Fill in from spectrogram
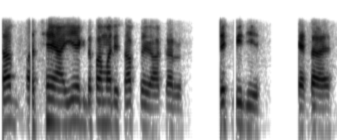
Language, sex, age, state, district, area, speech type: Urdu, male, 30-45, Uttar Pradesh, Mau, urban, conversation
